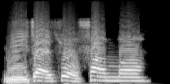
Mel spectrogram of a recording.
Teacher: So, if you want that to become a question, all you have to do is add the ma at the end. Again, ma here is a neutral tone because there's no tone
